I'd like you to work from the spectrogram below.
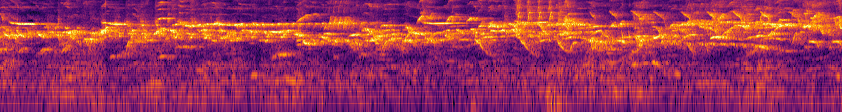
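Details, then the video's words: White-rumped shama, known for a song that makes rival birds lose heart, pours out a nonstop, rapid medley of sweeping, slurred and whistled notes, with bright rising and falling phrases running without pause. "MURAI YANG TERKENAL BIKIN NGLOWO BANYAK MUSUHNYA"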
